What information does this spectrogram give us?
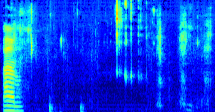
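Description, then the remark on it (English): Someone chews crispy baked snack chips made of potato, corn and wheat starch, a series of sharp, irregular bites and crackles after a brief voiced hum at the start. “It's like a tortilla shell mixed with a corn chip. Yeah. Hmm. It's got a good, like, round, savory flavor, but...”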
